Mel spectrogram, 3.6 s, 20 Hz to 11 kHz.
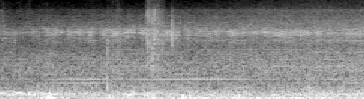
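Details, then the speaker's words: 1996 Ford F250 7.3 Powerstroke, new Irate Diesel electric fuel pump, pressure regulator set to about 65 psi and holding, fuel purging through lines, no leaks: low steady rumble with faint even high whine, a little noisy but normal. "pump makes a little bit of noise, but most importantly, I don't see any leaks."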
